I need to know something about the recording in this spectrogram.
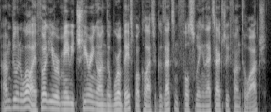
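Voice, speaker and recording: A man's voice: mid-range voice, fast, no room sound. A man chatting casually as a podcast co-host. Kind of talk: casual chat.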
